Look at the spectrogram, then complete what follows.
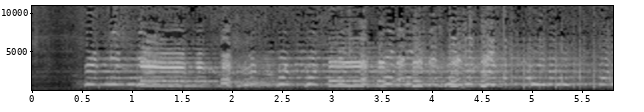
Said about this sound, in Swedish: En liten sångsvanfanfar tycker vi det är värt det där då.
